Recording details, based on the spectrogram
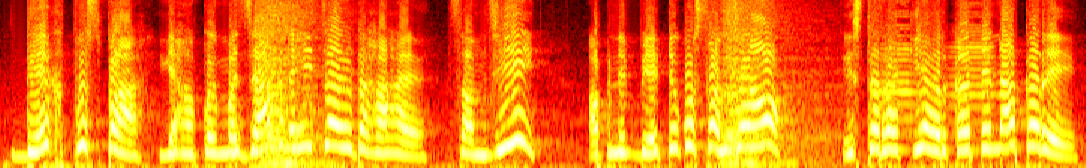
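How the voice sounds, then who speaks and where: A hot-headed cartoon father who rants and threatens, in a squeaky, shrill voice, as a woman puts him on. He talks over loud background music. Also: lively intonation, unhurried. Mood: ranting. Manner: scolding, shouting threats. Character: short-tempered middle-aged father, blustering and threatening. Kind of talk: comic cartoon dubbing. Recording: music playing loudly underneath.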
